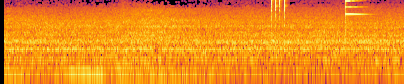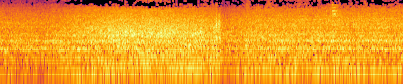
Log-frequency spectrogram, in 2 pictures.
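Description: Steady rushing din of a busy food stall. A few light clicks come about five seconds in, a short ringing clink near seven seconds, and a single sharp knock about twelve and a half seconds in.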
